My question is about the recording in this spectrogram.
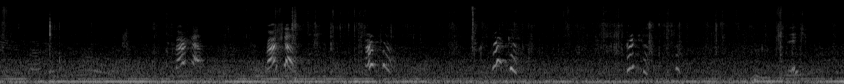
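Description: Dog whining in short cries that fall in pitch, about six of them spread over several seconds.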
